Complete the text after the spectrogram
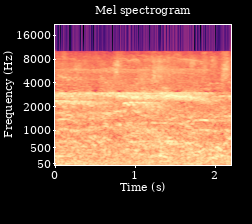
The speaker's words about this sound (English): The power of feeling here is absolutely colossal. You can hear the whistles, you can hear the shouting.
